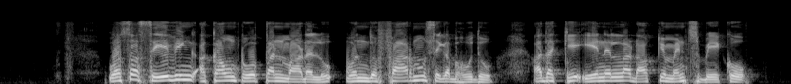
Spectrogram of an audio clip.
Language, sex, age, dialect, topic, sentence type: Kannada, male, 31-35, Coastal/Dakshin, banking, question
